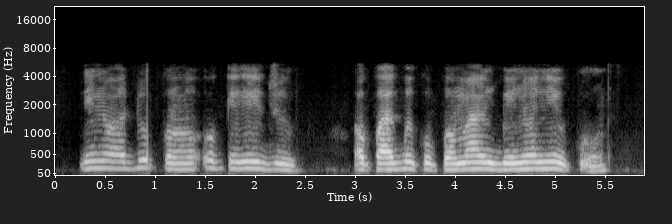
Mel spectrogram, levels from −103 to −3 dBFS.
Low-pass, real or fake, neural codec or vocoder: 5.4 kHz; fake; codec, 16 kHz, 4 kbps, FreqCodec, smaller model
